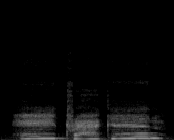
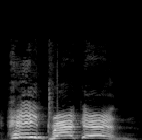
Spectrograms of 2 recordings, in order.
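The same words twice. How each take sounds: First: Soft, slow, high whisper; whispered very softly. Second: Loud, high, slow yell into his ear; shouted loudly. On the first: Princess checking the sleeping dragon, soft whisper. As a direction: test if he's asleep, barely a breath. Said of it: "whispered very softly". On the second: Princess yelling into the dragon's ear, loud shout. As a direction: bellow right into his ear. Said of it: "shouted as loud as she could". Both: Acted.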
